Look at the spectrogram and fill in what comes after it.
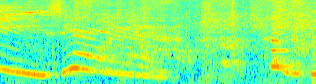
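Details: Two male apricot poodle puppies, three weeks old, eyes newly open but ears not yet; thin high whining cries that slide downward, a long falling whine, a second drawn-out descending one, then a short final whimper.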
